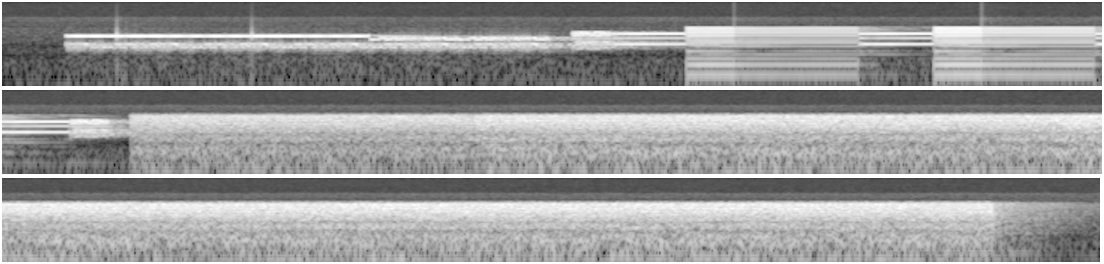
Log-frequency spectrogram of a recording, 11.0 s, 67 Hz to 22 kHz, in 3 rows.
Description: Dial-up modem handshake (V.34 or later), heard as a whistle, warbles, then hiss, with room echo.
